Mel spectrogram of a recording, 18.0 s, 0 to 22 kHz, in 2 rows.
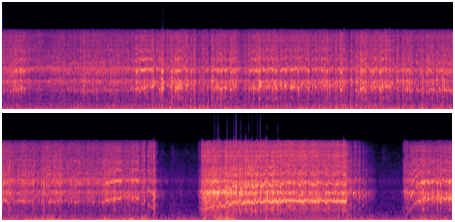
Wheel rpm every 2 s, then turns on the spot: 210, 220, 230, 230, 220, 190, 80, 140, 100.
none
